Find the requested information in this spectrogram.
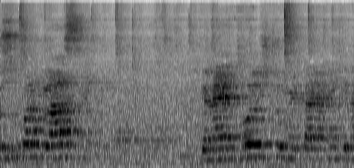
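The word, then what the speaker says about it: Gnathostomata: ये जो super class गनाथ स्टोमेटा यानी था मतलब माउथ अब कुछ लोग इसको ने थो स्टोमेटा कहते हैं कहते हैं कि जी एब्सेंट साइलेंट है ट नहीं हैथ ये अब आपका एक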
